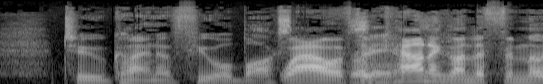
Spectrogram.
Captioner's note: laughing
